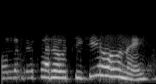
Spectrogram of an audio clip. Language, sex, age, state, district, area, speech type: Odia, female, 18-30, Odisha, Nabarangpur, urban, conversation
